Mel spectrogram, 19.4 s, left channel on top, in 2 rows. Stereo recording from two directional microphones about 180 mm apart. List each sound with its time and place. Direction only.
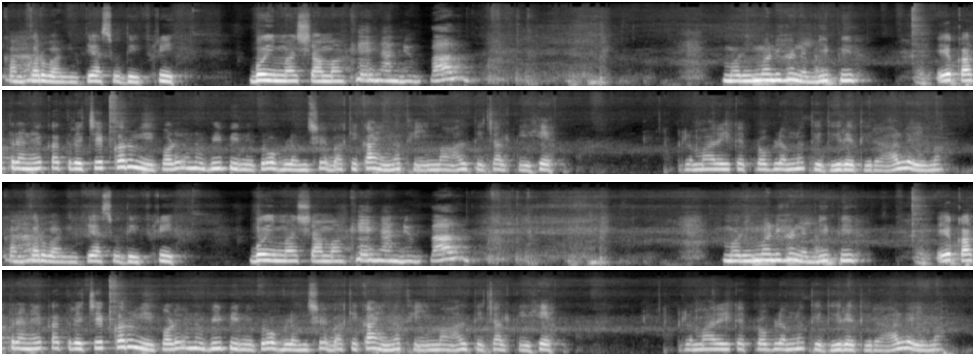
0.0 s speech: 30° left (ahead or behind)
2.6 s speech: 40° left (ahead or behind)
3.5 s a woman's voice: 25° right (ahead or behind)
4.3 s speech: 5° right (ahead or behind)
6.8 s sniff: 10° left (ahead or behind)
7.5 s speech: 20° left (ahead or behind)
16.5 s speech: 10° left (ahead or behind)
